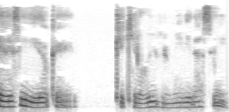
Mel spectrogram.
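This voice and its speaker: A woman at a moderate pace, with a dry, close sound and no echo. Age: 20s. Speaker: image consultant and podcaster. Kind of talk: casual monologue. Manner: spontaneous, with fillers.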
